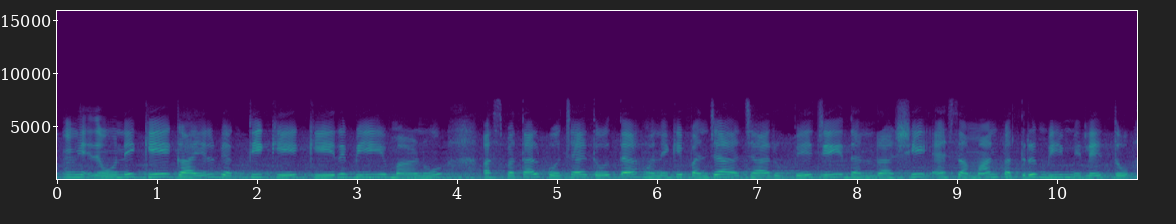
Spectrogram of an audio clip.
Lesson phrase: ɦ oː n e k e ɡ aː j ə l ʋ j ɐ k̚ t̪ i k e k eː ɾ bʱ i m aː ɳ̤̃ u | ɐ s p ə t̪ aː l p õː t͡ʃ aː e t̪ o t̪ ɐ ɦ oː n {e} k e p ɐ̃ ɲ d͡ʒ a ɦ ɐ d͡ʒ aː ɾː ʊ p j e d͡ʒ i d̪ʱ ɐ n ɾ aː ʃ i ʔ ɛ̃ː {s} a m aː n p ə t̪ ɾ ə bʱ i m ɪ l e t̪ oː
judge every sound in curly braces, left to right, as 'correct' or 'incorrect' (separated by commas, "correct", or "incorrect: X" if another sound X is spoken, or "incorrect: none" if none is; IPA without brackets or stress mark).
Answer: correct, correct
